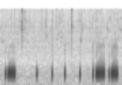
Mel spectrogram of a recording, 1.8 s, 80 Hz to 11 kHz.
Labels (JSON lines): {"label": "biophony, knock croak", "recorder": "SoundTrap 300"}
